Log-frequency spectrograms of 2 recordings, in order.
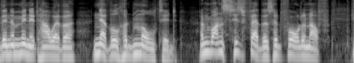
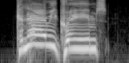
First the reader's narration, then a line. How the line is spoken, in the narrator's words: Fred shouted to the excitable crowd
